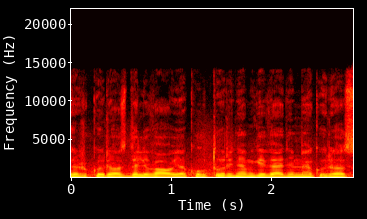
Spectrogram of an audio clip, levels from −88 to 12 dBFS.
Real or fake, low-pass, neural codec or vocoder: real; 14.4 kHz; none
